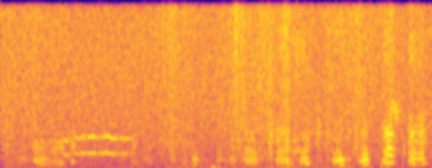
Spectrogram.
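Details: Two-day-old puppies of the Sweet/Elite litter at Le Domaine des Pertins whimper and squeak in short, wavering high cries, scattered and overlapping, with a steady whistled tone early on and faint background hiss.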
